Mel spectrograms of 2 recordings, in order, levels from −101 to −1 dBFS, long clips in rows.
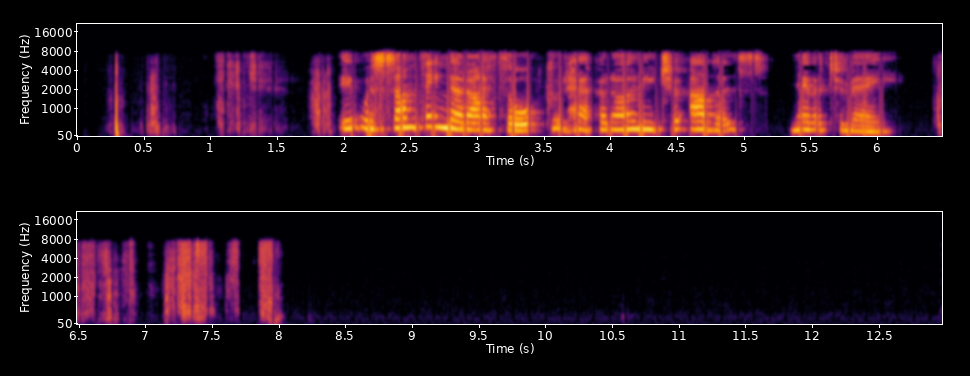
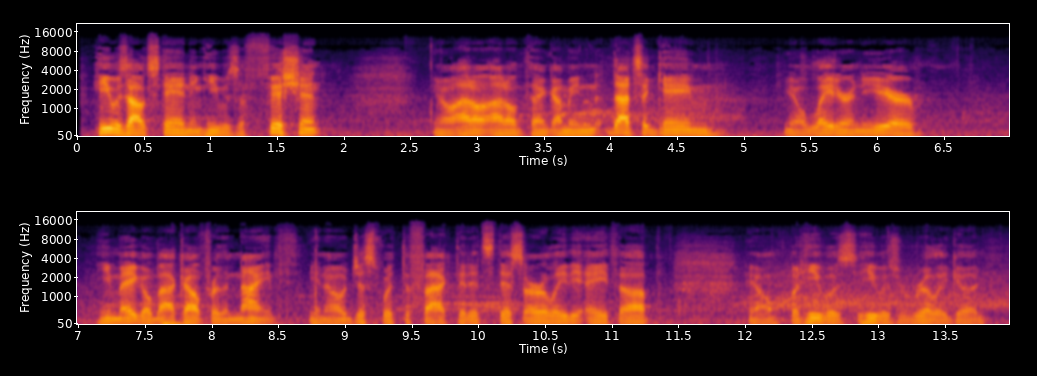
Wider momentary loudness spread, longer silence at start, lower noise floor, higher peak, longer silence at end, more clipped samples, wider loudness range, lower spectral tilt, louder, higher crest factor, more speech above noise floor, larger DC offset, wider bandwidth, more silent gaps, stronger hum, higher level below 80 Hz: first, 24 LU vs 13 LU; first, 0.55 s vs 0.15 s; about the same, -52 dBFS vs -49 dBFS; about the same, -4 dBFS vs -2 dBFS; first, 5.05 s vs 0 s; neither; first, 18 LU vs 4 LU; second, -3.5 dB/octave vs -5 dB/octave; first, -19 LUFS vs -24 LUFS; about the same, 20 dB vs 24 dB; first, 33 dB vs 25 dB; neither; second, 8 kHz vs 13.5 kHz; neither; neither; second, -54 dBFS vs -46 dBFS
